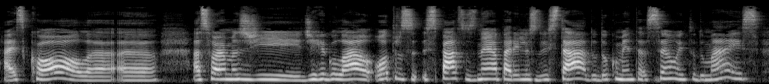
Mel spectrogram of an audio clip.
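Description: A woman's voice: on the high side, fairly even intonation, normal speed, a bit bright. A woman with a Brazilian accent giving an explanatory academic talk. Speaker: panel speaker on linguistics.

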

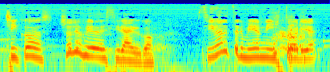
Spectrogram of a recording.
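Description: An Argentine woman on a radio comedy panel, teasing and quick to interrupt. Her voice sits high and moves around a lot. Soft music plays faintly behind her. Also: sing-song. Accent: Argentine Spanish. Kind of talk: casual comedic chat.

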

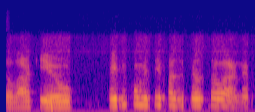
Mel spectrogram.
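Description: Guy on a call that keeps cutting out, voice fading and muffled, kinda highish, chill and jokey. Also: quick pace, mellow, dry recording. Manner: laid-back, joking. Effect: call audio dropping out, voice fading and muffled. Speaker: podcast guest on a remote call. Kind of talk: casual chat.

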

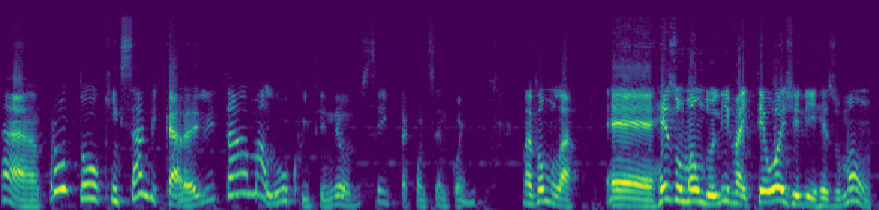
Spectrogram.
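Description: A man's voice: sits high, very animated, normal speed, a bit bright. Teasing Brazilian man over faint music. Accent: Brazilian Portuguese. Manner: teasing, upbeat prompter reading listener messages. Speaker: podcast co-host. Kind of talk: casual banter.

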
